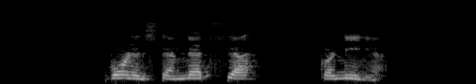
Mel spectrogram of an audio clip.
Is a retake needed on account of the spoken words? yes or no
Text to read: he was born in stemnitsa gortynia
yes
